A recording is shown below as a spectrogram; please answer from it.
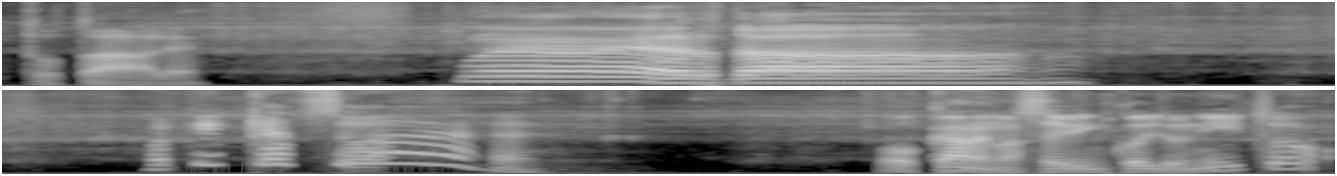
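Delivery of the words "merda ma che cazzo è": strillo acutissimo incredulo; grido sorpreso. Real, not acted. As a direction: urla di sorpresa e rabbia. Spavento e rabbia in gioco. (strillo incredulo)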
